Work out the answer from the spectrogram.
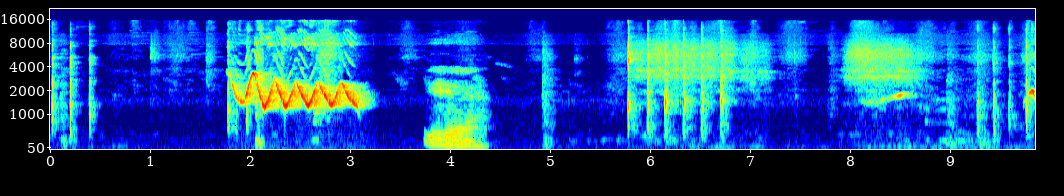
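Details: Local black-naped oriole, completely tame, imitating a police car siren. A rapid zigzag whistle warbles up and down like a siren for about a second, followed by a low buzzy note, soft clicks and a short human call.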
